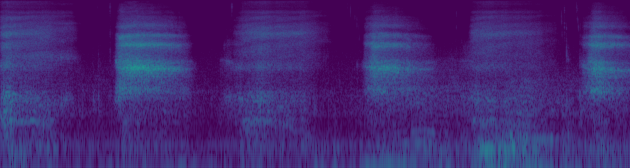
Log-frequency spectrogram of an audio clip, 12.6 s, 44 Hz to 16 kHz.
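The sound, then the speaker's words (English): A person takes slow, deep breaths during a seated breathing exercise. Each long, airy inhale is followed by a long exhale, repeated about three times, quiet and without talk. “And let's... 3 deep breaths.”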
